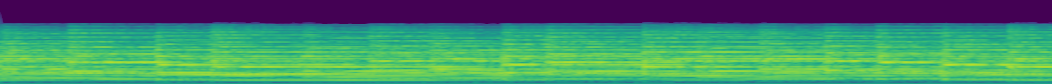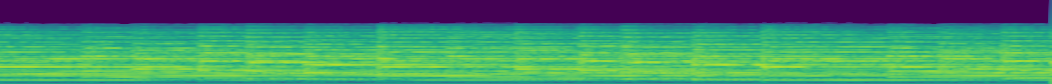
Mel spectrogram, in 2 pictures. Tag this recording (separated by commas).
Church bell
